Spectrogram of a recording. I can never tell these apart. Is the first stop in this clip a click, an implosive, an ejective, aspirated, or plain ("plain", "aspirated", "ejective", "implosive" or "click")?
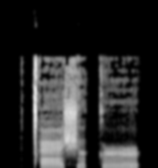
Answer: click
